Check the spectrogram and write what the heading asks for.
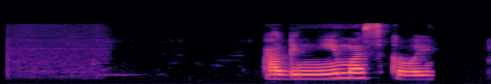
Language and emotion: Russian, neutral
